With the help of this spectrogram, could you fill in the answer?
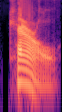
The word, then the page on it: carol: American English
